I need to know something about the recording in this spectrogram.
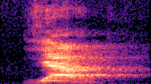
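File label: "yab", Nigerian Pidgin, male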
